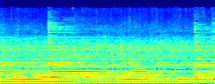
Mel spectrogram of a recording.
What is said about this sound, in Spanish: Dele ese fuerte aplauso al Señor en esta tarde. Vamos, Dios se lo merece más. Apláudale, apláudale.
